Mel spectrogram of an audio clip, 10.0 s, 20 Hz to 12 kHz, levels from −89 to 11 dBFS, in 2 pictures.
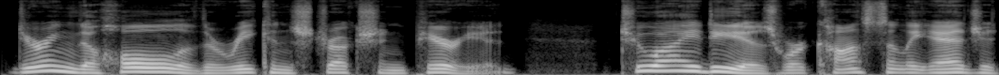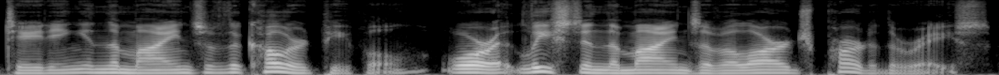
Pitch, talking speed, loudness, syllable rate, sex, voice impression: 145 Hz, 190 wpm, -17 LUFS, 5.3 syllables/s, male, very masculine, very middle-aged, very thick, very tensed, bright, soft, very clear, fluent, cool, intellectual, very refreshing, sincere, very calm, friendly, reassuring, unique, elegant, slightly wild, sweet, lively, kind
